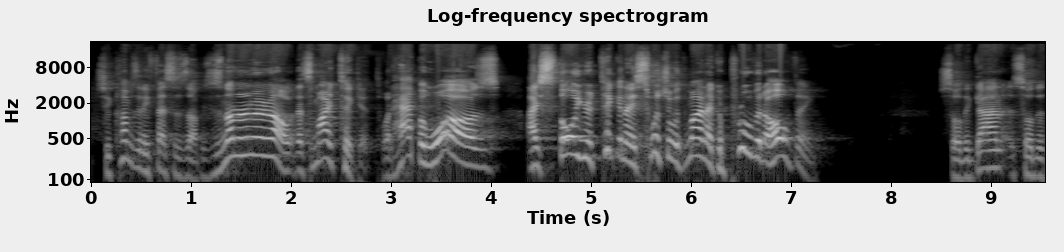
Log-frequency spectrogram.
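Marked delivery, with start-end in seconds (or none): 1.3-7.2 urgent confession. Retold or imitated.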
